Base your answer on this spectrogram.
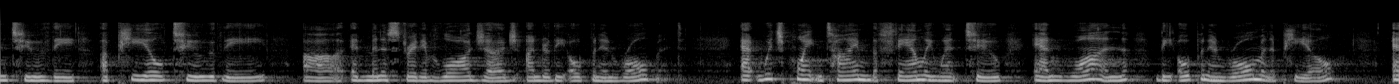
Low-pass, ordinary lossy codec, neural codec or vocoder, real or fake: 7.2 kHz; MP3, 48 kbps; none; real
